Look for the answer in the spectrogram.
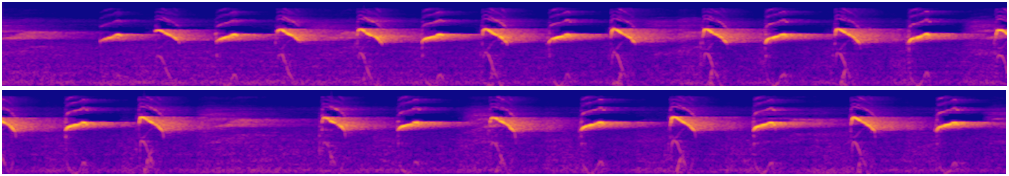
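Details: Olive-backed sunbird, locally called wiceh or coconut sunbird, singing constantly at night as a lure to call other sunbirds: loud, high, sharp notes swooping down then levelling, repeated almost three per second, a short break near six seconds.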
